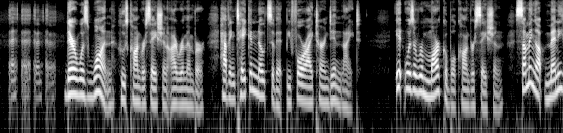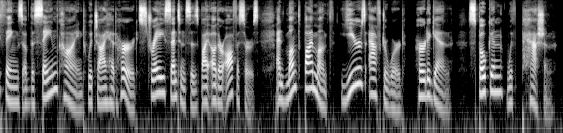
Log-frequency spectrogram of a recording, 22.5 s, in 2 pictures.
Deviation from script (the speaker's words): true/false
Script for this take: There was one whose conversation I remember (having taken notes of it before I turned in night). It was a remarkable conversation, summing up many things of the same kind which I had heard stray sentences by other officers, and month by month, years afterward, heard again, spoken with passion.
false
